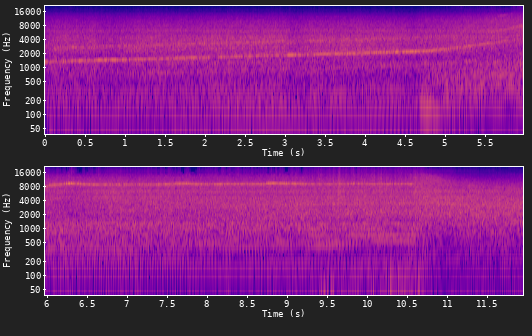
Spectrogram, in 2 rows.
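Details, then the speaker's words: Turbo Pontiac LeMans on a dyno with new eBay twin turbos, BTR stage 2 cam and fixed boost controller: hard pull with climbing turbo whistle, then a ragged stutter as ignition breaks up at 5,500 rpm and power drops off; belt lost. "Every run's doing the same thing and we can hear it. You can hear it breaking up at 5,500 RPM and power is dropping off."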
